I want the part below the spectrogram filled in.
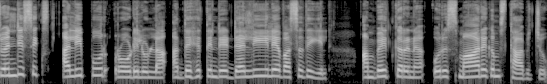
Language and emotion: Malayalam, neutral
